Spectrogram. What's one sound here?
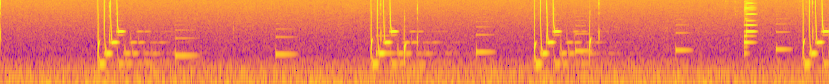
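Short electronic chimes ring out several times.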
